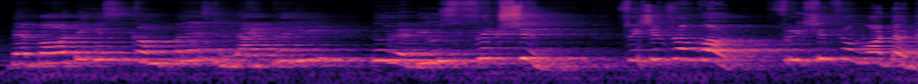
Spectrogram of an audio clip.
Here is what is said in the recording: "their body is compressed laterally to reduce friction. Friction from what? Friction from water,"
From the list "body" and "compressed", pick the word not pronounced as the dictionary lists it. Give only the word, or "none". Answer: compressed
